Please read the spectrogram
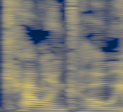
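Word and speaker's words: Kalanchoe: And actually, I think calanchoe is actually the correct pronunciation. It's K-A-L-A-N-C-H-O-E.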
